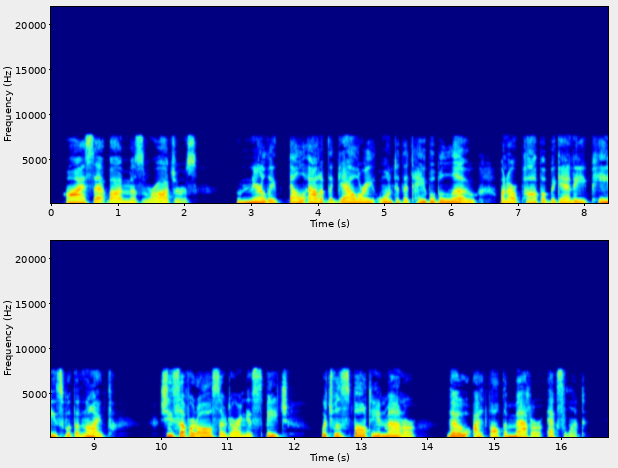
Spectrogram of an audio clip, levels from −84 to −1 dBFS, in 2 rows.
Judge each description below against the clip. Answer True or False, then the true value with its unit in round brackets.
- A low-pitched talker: False (195 Hz)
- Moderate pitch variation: False (6.3 semitones)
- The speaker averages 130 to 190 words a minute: True (160 wpm)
